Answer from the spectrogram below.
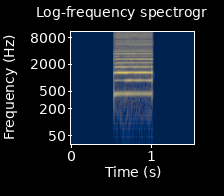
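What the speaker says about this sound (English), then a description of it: "Breathe in through 3 and bend the note to produce A." A single harmonica draw on hole 3, bent down to the note A, sounds as one clean, steady reedy tone held for about half a second, close and alone.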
